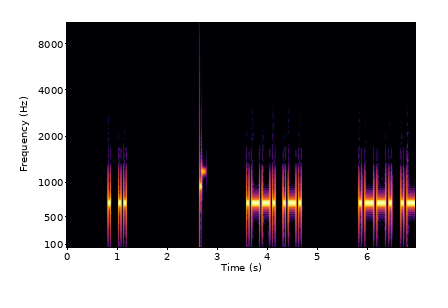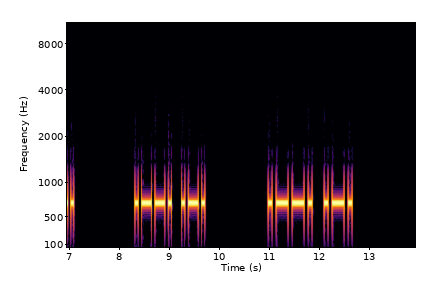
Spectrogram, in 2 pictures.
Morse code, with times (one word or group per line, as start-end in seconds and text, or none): 0.8-1.2 EI
3.6-4.7 PR
5.8-7.1 PR
8.3-9.7 PR
11.0-11.9 P
12.1-12.7 R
